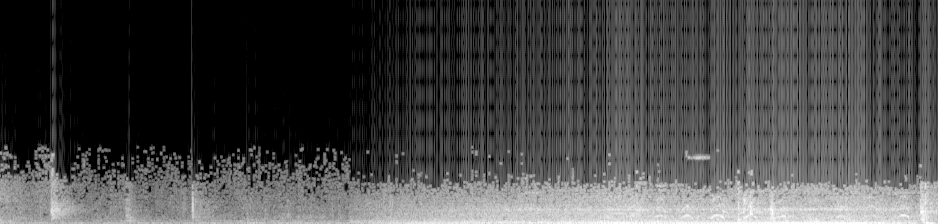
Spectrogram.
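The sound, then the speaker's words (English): A few sharp, separate dog barks ring out in the first two seconds from local police dogs in a garden with people and searchlights, followed by a steadily swelling low rumble, like an engine or crowd noise, that fills the rest. “All these people in the garden. Dogs, searchlights.”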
